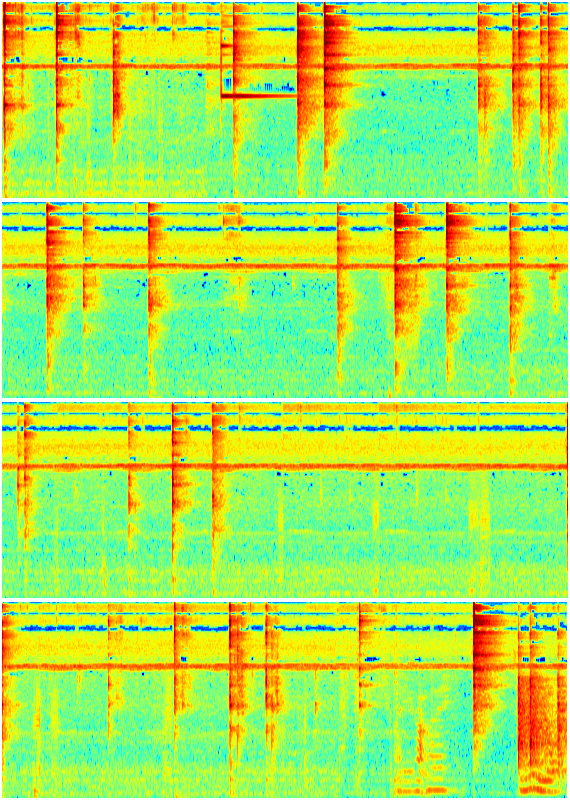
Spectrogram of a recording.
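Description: Metal spoon clinking against a ceramic bowl in irregular sharp clicks as diced grapefruit pieces are stirred, with a short beep about three seconds in.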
